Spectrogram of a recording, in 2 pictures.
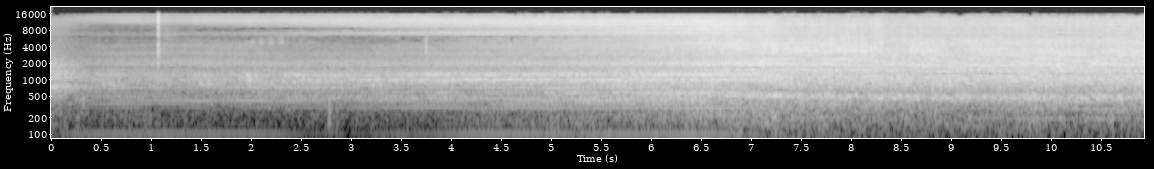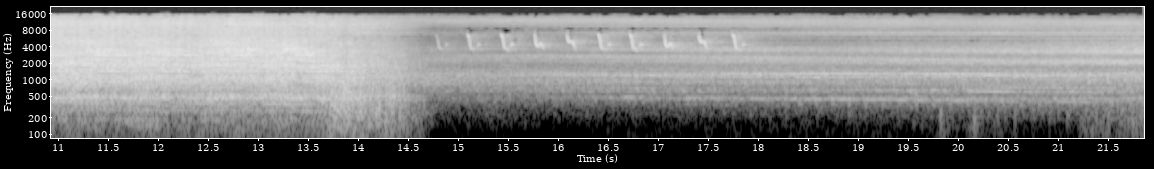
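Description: Class 390 Pendolino electric express passing through at speed, a steady rush of wheels on rails and air that builds over several seconds, then cuts off abruptly about two-thirds of the way through. After that, birds chirp and another train is faintly heard approaching.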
